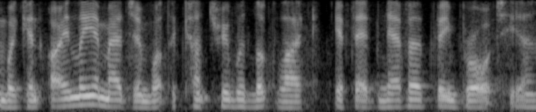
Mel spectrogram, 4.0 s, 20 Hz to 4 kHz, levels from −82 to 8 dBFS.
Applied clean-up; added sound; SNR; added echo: neural separator model SepFormer DNS4.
